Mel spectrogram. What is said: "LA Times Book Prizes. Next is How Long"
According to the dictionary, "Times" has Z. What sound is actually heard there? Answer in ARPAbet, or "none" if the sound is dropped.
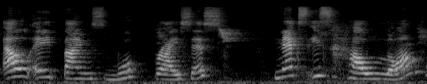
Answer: S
